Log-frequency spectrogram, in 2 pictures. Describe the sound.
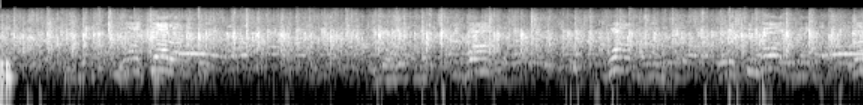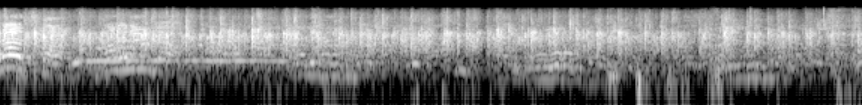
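A large audience in a church claps hands steadily and densely for over twenty seconds, a loud, continuous wash of clapping with voices calling out and singing mixed underneath.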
